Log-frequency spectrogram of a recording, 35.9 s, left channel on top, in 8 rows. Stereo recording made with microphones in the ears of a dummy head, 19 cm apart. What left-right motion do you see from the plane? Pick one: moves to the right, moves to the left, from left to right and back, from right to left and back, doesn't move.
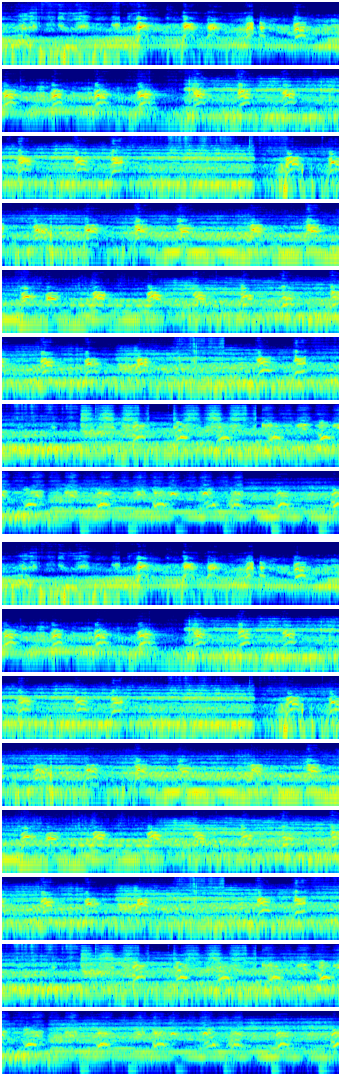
moves to the right.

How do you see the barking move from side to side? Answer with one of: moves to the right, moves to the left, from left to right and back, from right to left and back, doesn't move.
moves to the right.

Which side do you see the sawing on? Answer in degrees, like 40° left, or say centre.
centre.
